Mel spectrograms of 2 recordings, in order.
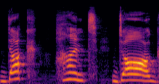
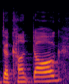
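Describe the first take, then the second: First: Each word is said clearly and distinctly. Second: It is slurred, imitating the game announcer.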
